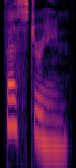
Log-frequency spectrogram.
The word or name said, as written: festering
